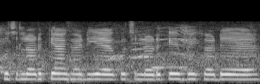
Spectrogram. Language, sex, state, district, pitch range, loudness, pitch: Hindi, female, Rajasthan, Bikaner, 230-245 Hz, -12 LUFS, 240 Hz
